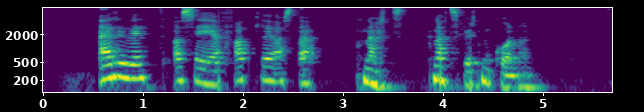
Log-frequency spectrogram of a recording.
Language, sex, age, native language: Icelandic, female, 60-69, Swedish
